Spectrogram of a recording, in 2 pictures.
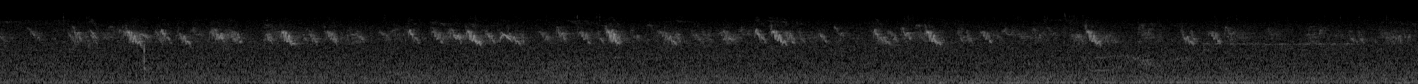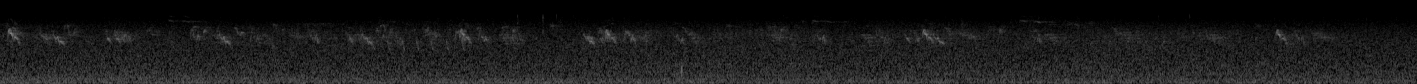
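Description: Small birds chirping: many short, high chirps in quick succession for the first dozen seconds or so, then more sparsely, over a faint steady hiss.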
